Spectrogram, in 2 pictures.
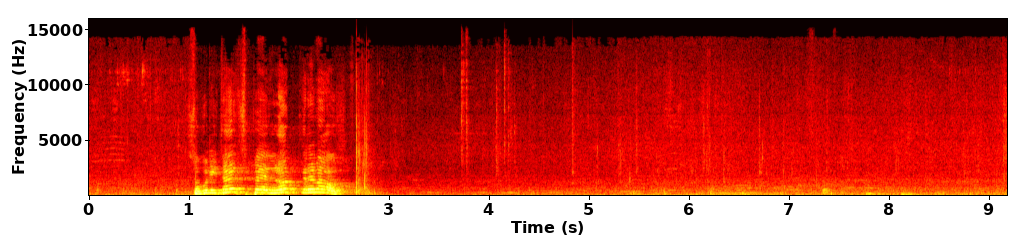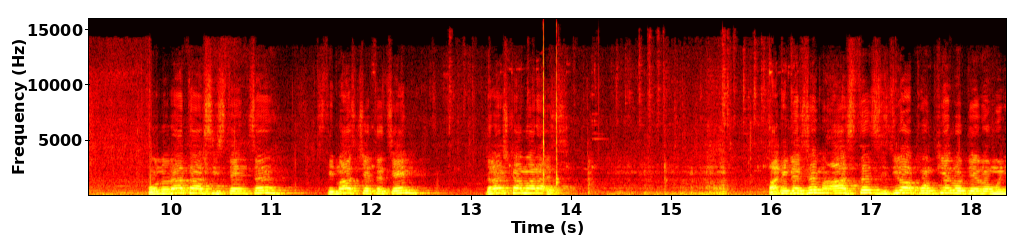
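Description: An older man speaks steadily through a microphone and loudspeakers outdoors, in bursts with pauses.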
